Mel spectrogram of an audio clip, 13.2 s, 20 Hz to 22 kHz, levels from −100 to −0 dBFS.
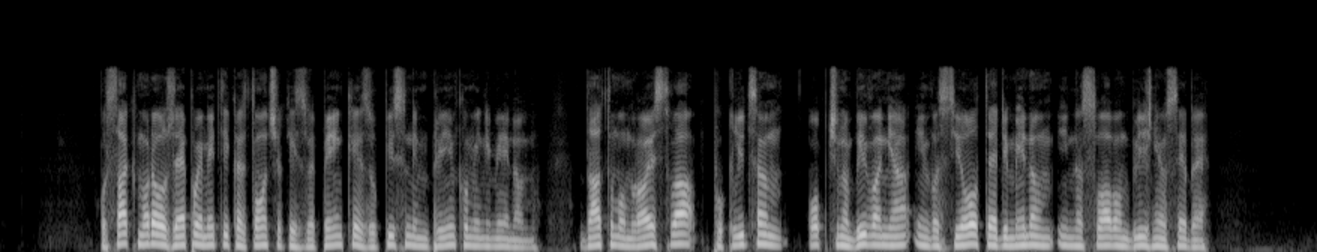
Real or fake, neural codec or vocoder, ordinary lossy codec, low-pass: fake; codec, 16 kHz, 2 kbps, FreqCodec, larger model; none; 7.2 kHz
